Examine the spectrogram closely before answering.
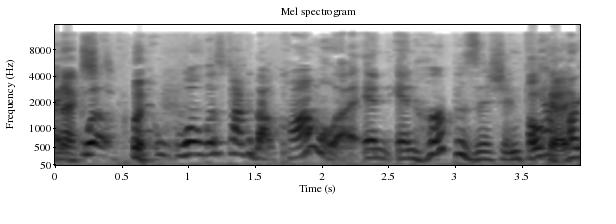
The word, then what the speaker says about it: Kamala: Well, let's talk about Kamala and her position. Okay. Are you saying Kamala or are you saying Kamala? I say Kamala because I don't see any point in deliberately mispronouncing a name.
